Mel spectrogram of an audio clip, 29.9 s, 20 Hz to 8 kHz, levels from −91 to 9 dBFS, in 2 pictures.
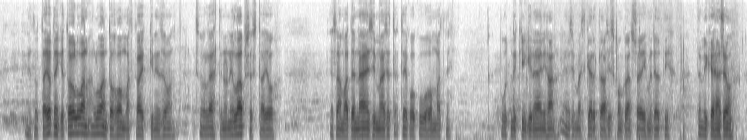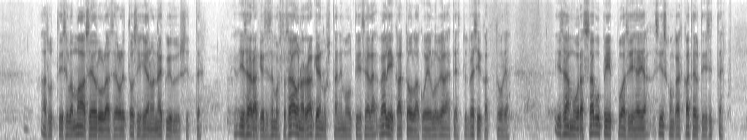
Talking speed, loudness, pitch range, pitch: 135 wpm, -24 LUFS, 95-110 Hz, 100 Hz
